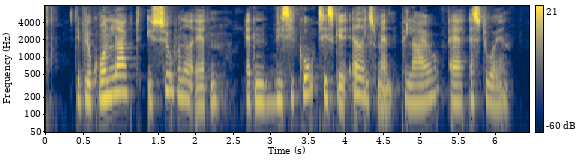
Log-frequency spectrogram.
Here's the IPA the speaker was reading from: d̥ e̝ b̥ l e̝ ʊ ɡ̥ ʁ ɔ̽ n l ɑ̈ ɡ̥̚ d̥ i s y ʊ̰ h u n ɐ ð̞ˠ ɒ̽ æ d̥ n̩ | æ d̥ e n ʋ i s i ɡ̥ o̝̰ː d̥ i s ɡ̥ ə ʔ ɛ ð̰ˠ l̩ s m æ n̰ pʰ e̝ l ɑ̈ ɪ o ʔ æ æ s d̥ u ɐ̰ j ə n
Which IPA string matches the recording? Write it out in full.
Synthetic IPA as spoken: d̥ e̝ b̥ l e̝ ʊ ɡ̥ ʁ ɔ̽ n l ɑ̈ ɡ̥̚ d̥ i s y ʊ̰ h u n ɐ ð̞ˠ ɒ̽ æ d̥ n̩ | æ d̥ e n ʋ i s i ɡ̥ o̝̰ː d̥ i s ɡ̥ ə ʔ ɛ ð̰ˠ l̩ s m æ n̰ pʰ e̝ l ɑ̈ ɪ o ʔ æ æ s d̥ u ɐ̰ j ə n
